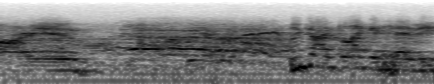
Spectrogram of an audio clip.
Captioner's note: crowd cheering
